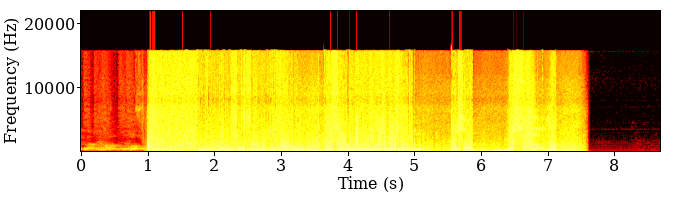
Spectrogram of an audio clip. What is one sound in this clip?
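A man speaks loudly into a microphone, his voice harsh and distorted.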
